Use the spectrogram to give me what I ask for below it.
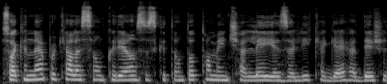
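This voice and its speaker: Talking at a fairly quick pace, a woman keeps to a monotone, flat intonation. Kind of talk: bible teaching video. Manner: ironic at times.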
